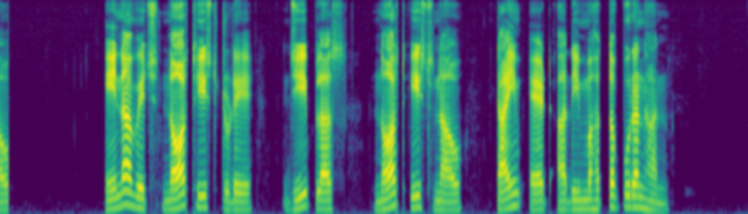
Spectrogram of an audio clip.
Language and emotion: Punjabi, neutral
